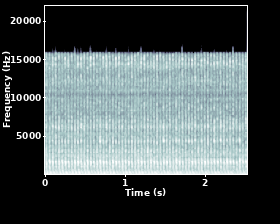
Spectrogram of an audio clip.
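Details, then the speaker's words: 2013 Toyota Prado 1KD-FTV diesel at 131,000 km idling with bonnet open: sharp, rapid, even knocking and rattle; premature injector failure, possibly from fuel contamination, needing injector replacement. "what i'm trying to demonstrate is hear that knocking noise a lot of people are going to think that's a diesel and it's running fine"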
